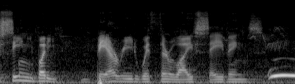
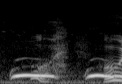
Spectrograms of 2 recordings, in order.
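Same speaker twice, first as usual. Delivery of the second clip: high mock owl hoot; owl hoot imitation; 9 dB louder than usual. Man copying an owl at the grave, mock hoot.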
